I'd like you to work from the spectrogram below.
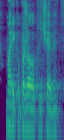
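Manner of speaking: ordinary delivery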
